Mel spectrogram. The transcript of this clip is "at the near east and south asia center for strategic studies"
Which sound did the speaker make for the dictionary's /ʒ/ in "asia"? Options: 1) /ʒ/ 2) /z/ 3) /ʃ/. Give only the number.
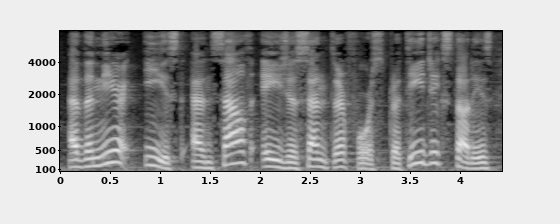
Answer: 1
